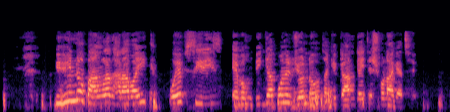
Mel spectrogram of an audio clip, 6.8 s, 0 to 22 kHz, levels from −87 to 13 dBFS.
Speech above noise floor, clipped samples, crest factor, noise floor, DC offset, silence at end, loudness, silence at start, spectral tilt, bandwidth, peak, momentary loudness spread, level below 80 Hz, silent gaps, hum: 26 dB; under 0.1%; 12 dB; -39 dBFS; under 0.1%; 0.1 s; -13 LUFS; 0.05 s; -5 dB/octave; 8 kHz; -2 dBFS; 11 LU; -54 dBFS; none; none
